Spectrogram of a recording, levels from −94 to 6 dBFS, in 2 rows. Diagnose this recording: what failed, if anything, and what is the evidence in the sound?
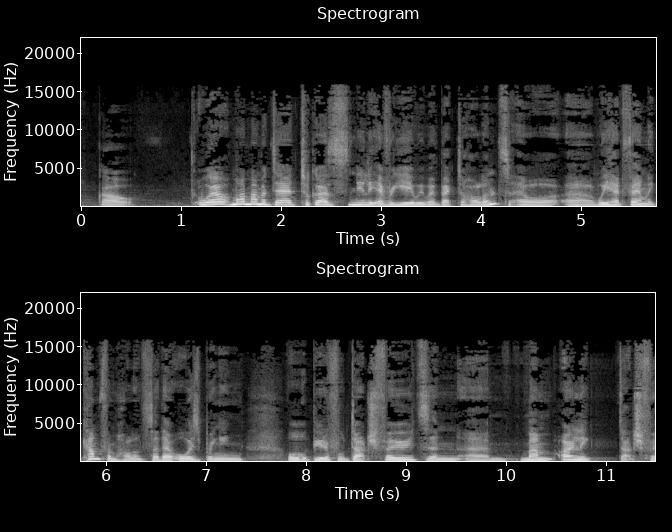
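The codec's the culprit: AAC frame loss with concealment, twice. There's a short smeared, phasey patch from 7.90 to 8.02 s, about 85 ms, which fits two lost frames. A longer one runs from 10.90 to 11.26 s, about 213 ms, which points to roughly five frames gone. With nothing to decode, the decoder rebuilt those stretches from the last good spectrum, so the sound smears instead of cutting out.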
